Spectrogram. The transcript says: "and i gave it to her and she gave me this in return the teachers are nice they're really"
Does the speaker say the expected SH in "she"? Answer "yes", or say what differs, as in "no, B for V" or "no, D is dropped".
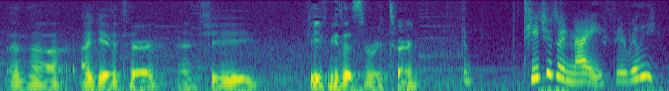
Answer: yes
